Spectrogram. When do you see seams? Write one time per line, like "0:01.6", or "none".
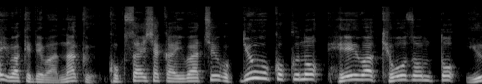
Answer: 0:02.3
